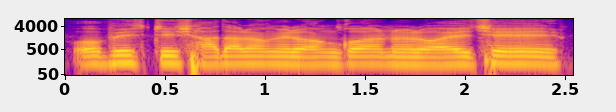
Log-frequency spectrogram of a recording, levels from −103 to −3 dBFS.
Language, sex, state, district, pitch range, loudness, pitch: Bengali, male, West Bengal, Cooch Behar, 125-130 Hz, -13 LUFS, 130 Hz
